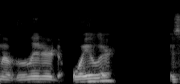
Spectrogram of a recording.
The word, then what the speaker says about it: Euler: this swiss mathematician by the name of leonard euler is how you say his name notice his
